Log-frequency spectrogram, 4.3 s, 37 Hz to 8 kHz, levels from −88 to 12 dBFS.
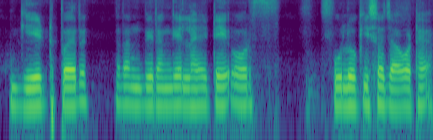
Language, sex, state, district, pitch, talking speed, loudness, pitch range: Hindi, male, Manipur, Imphal West, 140 Hz, 140 wpm, -16 LUFS, 135-145 Hz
